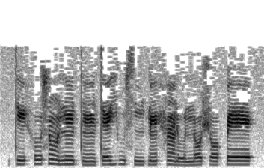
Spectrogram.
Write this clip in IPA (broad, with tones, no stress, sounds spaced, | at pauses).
t e˧ h o˦ s ɔ̃˦˨ n ɛ̃˧ t ɛ̃˨ t ɛ˨˦ j u˦˨ s ĩ˨ k͡p ɛ̃˨˦ h ã˦˨ ɾ o˨ n ɔ˨˦ ʃ ɔ˧ k͡p ɛ˦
